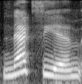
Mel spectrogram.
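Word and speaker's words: NXIVM: chick from Smallville it was it called Nexus but it was spelled weird Nexium that's what it was it was called Nexium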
